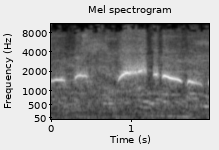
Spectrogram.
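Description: A person whistles a TV theme tune, a clear, bright melody of several short rising and falling phrases, close and fairly loud over faint room noise.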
